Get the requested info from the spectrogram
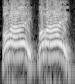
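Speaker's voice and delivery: loud high call for dad; shouting. Acted. Boy running home shouting to his father, loud high call. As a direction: yell out to dad in alarm. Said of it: "chạy về hét to".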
